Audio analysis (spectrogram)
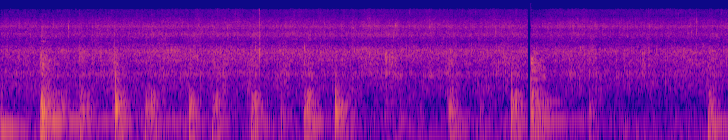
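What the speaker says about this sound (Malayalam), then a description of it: "ഇതിൽ നിന്ന് മാറ്റി നമുക്ക് ബാക്കിയുള്ള വെളിച്ചെണ്ണയിൽ നമുക്ക് സവാള വഴറ്റിയാൽ മതി" Sliced onions and green chillies saute in coconut oil, a continuous close sizzle punctuated by regular knocks and scrapes of a spoon stirring the pan.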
